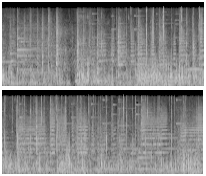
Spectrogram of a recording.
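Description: Marching band playing loud brass chords over busy percussion, with a clip-clop of galloping hooves in the mix. The sound breaks off briefly about a second and a half in, then the full band comes back in.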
